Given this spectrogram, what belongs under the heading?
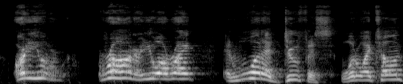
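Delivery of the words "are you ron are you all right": high call yelled from a distance. Recounting how he came out front and called down to the speaker: retelling a yell down. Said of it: "he yells down to me".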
